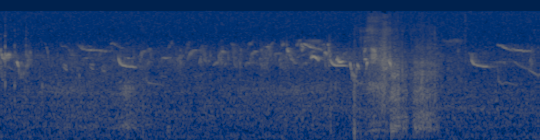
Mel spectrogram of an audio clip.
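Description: Faint birdsong from small birds: many short, high chirps and whistles, with a brief soft rustle a little past the middle.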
